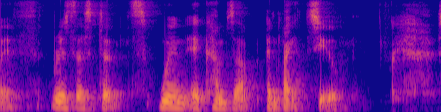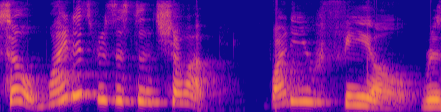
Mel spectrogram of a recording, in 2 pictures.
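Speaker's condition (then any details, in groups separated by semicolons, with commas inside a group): No condition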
